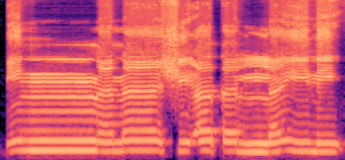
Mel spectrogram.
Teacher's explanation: ان غنہ ادا کرنا ہے آپ نے، نون کو 1-2 سیکنڈ کھینچ کر پڑھنا ہے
